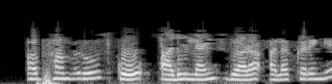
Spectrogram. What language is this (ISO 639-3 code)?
hin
